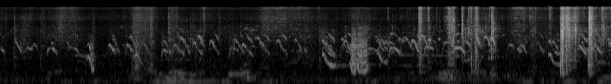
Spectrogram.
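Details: Grey francolins with new chicks in the new season. Many thin, high, quick chirps overlap in a steady chatter, broken by louder sharp clicks and bursts of noise.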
